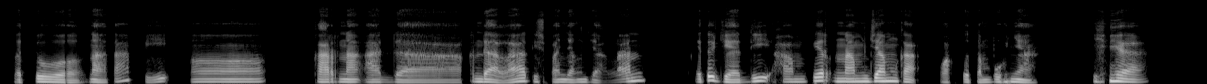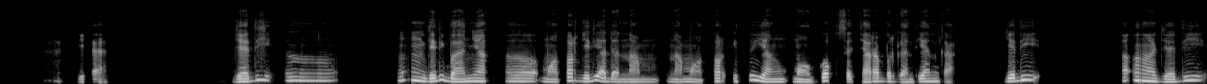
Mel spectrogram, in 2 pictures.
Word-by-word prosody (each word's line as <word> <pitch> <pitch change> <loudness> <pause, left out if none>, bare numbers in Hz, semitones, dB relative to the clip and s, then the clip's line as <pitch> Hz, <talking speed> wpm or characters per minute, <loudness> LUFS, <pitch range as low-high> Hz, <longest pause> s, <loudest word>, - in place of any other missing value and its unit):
Betul. 115 -4 +1 0.2
Nah 105 -3 0
tapi, 140 - -8
eee, 125 0 -3 0.6
karena 115 0 +1
ada 105 -1 -4 0.5
kendala 120 -1 +1
di 125 - -8
sepanjang 110 -1 -4
jalan, 105 - -4 0.6
itu - - +4
jadi 120 - 0 0.2
hampir 125 +8 0
6 135 0 +3
jam 150 +1 +5
Kak, 120 -6 0 0.2
waktu - - -7
tempuhnya. 110 -2 -2 0.6
Iya. 125 -3 +3 1.4
Iya. 120 -2 -5 1.2
Jadi, 145 +11 +3
eee 175 -1 -1 0.7
heeh, 185 0 +3
jadi, 145 +9 +5
banyak, 140 -2 +4 0.2
eee, 140 0 +2
motor. 135 +6 +1
Jadi 140 -1 +4
ada 135 -3 +2
6, 110 0 -3
6 115 -2 -3
motor 125 +4 -1
itu 135 +9 -3
yang 120 -8 +3
mogok 115 +7 +3
secara 130 +1 +1
bergantian 135 +1 +1
Kak. 105 -5 -7 0.5
Jadi 200 - +3 0.8
heeh, 175 -5 +4
jadi 130 +8 +2
125 Hz, 100 wpm, -23 LUFS, 115-145 Hz, 1.4 s, jam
